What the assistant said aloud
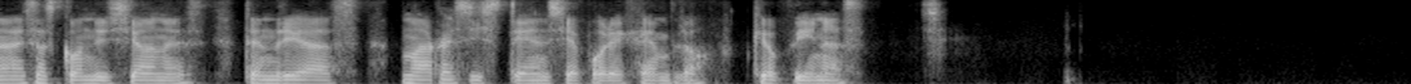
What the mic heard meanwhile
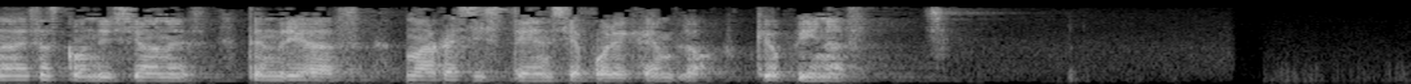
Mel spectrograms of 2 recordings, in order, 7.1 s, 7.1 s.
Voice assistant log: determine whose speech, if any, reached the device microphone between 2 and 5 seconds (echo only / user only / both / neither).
echo only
